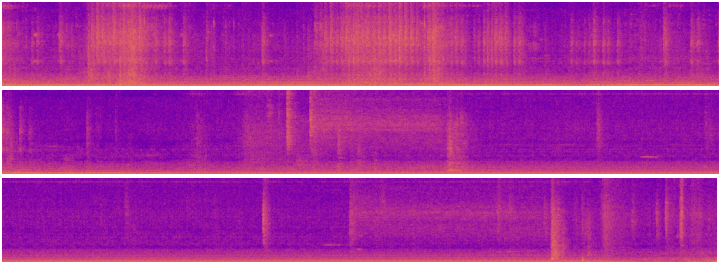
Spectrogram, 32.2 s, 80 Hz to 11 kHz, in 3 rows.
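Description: Cabin sound of an Alexander Dennis Enviro200 Dart single-deck bus under way: the diesel engine and drivetrain hum steadily, wavering in pitch about ten seconds in, then settling to a steadier, slightly quieter hum from about fourteen seconds.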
